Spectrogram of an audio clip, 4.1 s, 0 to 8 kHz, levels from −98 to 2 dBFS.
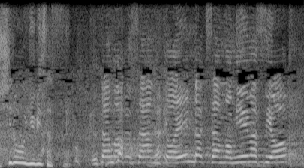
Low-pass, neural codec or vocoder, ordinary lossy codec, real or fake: none; none; none; real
